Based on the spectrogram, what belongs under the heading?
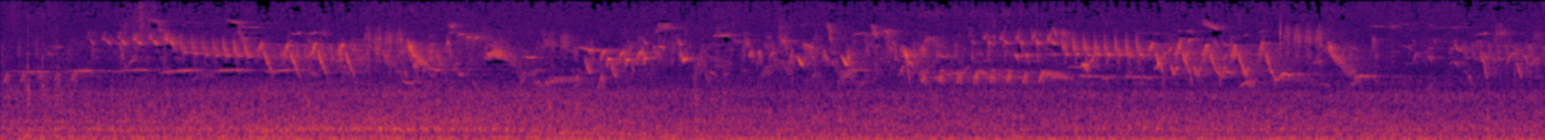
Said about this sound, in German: Bei uns heißt sie auch die Kieselsteine, weil ihr Kontaktruf und ihr Warnruf klingt wie zwei kleine Flusssteine aneinander geschlagen. So klack, klack, klack, klack, klack, klack, klack, klack, klack, klack, klack, klack. Da hören wir es hinter uns.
